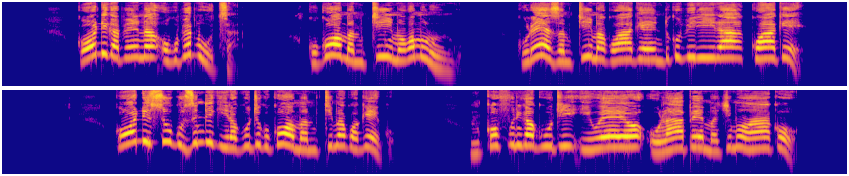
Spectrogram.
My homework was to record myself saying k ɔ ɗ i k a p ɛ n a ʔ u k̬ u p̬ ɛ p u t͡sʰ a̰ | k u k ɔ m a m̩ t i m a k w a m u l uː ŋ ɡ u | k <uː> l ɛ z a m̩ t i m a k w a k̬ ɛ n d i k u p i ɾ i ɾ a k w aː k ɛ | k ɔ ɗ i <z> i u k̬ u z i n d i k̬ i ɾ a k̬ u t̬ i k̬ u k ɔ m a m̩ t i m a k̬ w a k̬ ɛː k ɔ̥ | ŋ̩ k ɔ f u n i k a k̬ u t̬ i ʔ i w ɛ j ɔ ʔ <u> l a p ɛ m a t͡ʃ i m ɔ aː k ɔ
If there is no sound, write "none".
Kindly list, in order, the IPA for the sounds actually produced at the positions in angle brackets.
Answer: u, s, u

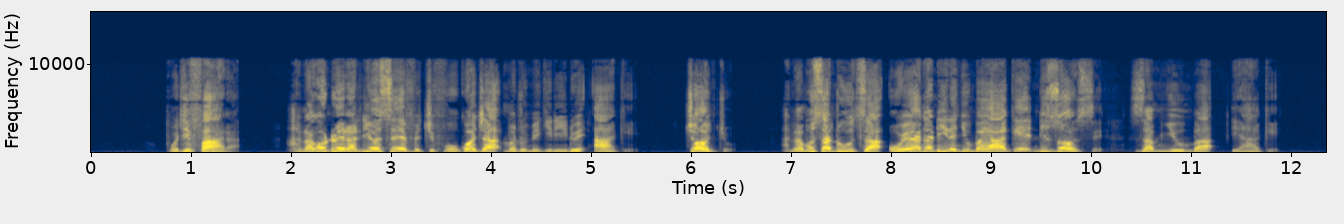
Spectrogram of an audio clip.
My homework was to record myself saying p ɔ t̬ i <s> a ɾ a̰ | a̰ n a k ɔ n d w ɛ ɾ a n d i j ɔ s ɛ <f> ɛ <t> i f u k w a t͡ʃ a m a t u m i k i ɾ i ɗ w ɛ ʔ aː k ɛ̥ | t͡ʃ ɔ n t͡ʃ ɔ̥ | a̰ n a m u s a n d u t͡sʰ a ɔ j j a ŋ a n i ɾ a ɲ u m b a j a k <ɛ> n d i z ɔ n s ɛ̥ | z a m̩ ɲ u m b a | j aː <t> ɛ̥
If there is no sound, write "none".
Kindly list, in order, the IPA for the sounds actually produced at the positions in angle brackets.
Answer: f, f, t͡ʃ, ɛ, k

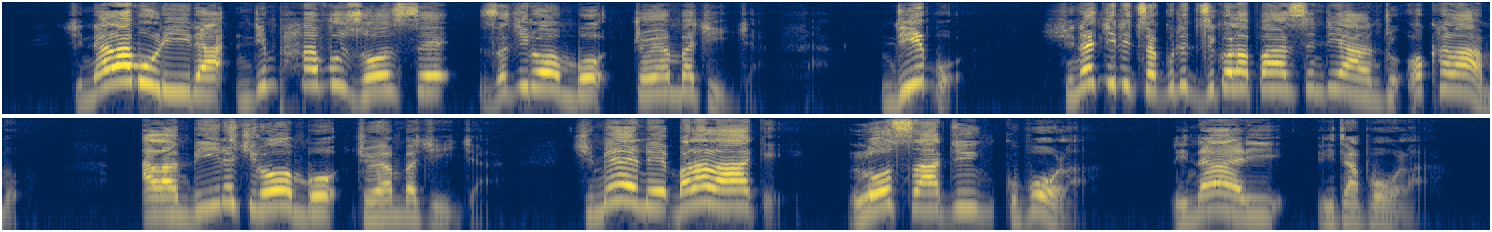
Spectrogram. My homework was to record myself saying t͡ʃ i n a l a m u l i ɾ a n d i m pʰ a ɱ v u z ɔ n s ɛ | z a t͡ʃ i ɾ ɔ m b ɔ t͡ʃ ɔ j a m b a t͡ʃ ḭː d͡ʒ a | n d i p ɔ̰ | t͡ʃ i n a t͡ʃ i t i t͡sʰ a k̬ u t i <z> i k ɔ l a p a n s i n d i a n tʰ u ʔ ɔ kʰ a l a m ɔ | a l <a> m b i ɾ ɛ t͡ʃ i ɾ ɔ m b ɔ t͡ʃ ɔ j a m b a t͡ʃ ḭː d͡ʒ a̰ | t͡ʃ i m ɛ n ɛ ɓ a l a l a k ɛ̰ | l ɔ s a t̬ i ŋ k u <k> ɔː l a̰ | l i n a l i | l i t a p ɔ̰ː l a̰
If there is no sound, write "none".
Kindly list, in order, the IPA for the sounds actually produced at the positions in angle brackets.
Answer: d͡z, a, p

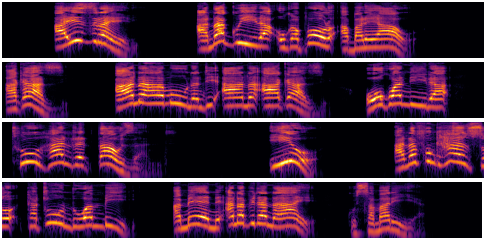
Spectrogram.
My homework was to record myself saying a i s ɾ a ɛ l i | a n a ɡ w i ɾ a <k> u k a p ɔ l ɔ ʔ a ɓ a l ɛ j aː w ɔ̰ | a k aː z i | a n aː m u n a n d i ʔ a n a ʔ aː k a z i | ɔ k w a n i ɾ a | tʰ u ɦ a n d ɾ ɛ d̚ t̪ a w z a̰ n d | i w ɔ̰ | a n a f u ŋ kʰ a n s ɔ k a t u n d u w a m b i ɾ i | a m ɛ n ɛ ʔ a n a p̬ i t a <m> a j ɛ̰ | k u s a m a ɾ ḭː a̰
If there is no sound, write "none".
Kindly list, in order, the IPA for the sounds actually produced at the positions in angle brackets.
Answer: ʔ, n

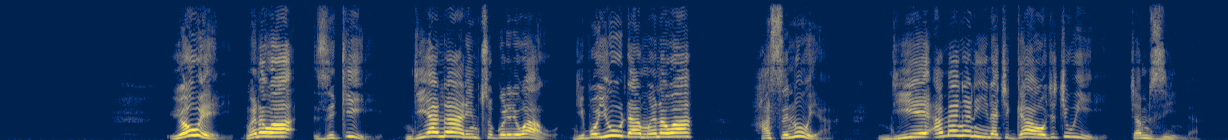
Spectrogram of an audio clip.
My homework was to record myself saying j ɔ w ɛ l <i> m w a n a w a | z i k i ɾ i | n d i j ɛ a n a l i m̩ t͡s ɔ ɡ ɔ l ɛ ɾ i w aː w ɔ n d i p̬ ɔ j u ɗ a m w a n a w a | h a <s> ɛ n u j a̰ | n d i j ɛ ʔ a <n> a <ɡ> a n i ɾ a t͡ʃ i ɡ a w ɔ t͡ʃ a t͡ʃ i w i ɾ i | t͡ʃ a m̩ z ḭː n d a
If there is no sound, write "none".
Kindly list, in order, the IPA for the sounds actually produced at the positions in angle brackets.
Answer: i, s, m, ŋ

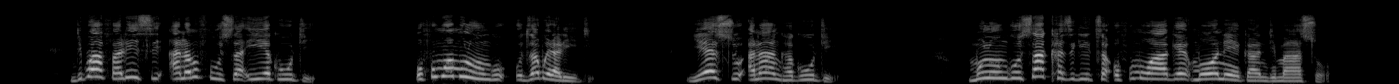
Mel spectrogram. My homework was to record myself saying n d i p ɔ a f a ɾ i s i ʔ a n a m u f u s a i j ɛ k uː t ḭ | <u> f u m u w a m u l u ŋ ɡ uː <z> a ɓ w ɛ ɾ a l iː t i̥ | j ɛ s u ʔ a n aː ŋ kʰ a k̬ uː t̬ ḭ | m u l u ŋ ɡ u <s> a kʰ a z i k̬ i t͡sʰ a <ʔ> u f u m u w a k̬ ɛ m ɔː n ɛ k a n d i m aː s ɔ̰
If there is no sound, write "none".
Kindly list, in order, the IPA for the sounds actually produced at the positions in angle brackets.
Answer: u, d͡z, s, ʔ

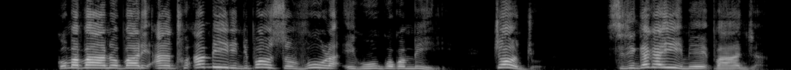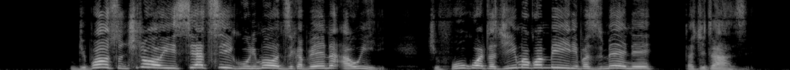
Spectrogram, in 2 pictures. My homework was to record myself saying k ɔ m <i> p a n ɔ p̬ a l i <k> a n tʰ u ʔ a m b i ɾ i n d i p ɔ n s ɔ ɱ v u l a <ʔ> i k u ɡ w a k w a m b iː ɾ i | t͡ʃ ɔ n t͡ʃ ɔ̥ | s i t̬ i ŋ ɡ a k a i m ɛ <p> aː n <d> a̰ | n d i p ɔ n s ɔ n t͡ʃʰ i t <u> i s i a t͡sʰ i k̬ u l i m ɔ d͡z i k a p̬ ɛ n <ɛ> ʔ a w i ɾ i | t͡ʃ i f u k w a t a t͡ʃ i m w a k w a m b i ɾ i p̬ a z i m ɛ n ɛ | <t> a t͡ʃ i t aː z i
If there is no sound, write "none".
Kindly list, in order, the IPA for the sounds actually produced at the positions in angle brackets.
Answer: a, ʔ, ʔ, p, d͡ʒ, ɔ, a, t

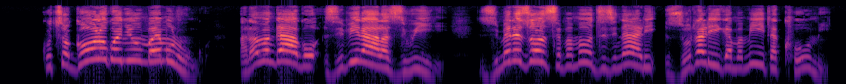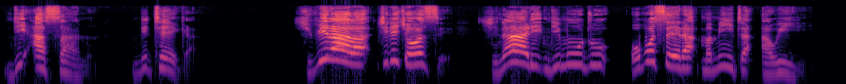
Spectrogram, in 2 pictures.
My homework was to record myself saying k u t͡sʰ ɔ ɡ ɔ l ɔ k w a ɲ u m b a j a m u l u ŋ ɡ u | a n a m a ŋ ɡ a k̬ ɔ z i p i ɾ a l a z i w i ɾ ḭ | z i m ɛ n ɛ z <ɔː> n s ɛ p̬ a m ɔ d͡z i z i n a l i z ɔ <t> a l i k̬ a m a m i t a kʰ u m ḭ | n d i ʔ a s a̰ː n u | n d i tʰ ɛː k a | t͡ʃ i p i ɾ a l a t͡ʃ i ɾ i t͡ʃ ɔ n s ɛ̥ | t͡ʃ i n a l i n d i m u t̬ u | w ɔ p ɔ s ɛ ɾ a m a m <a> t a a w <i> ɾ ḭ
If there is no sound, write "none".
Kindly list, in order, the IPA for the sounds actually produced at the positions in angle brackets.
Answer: ɔ, t, i, iː

